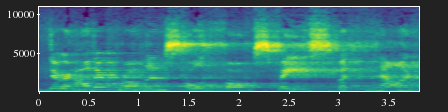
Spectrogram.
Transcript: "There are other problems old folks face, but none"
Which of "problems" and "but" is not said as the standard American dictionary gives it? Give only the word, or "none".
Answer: problems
